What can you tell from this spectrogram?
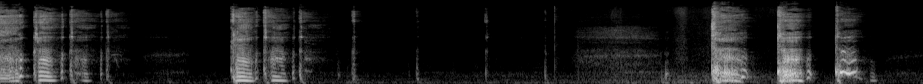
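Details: Sick girl's barky congested cough: three bouts of harsh, voiced, barking coughs, about nine in all, with a wet, congested quality and quiet pauses between bouts.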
